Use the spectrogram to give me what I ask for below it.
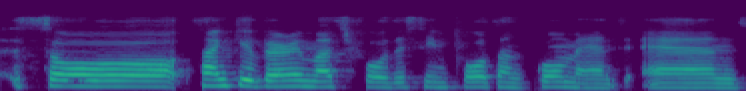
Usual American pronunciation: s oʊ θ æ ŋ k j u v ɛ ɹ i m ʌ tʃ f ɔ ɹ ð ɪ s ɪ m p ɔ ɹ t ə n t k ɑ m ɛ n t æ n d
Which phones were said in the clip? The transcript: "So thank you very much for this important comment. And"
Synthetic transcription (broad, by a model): s oʊ θ æ ŋ k j u v ɛ ɹ i m ʌ tʃ f ɔ ɹ ð ɪ s ɪ m p ɔ ɹ t ə n t k ɑ m ɛ n t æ n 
